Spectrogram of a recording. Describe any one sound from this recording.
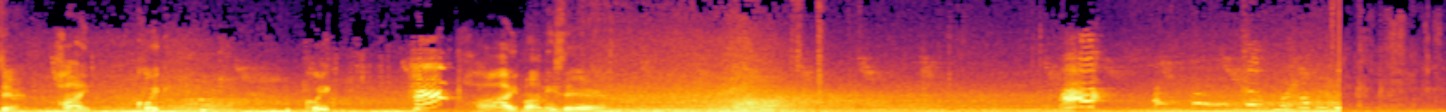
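A young girl talks excitedly close by, outdoors.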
